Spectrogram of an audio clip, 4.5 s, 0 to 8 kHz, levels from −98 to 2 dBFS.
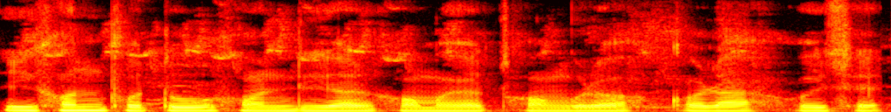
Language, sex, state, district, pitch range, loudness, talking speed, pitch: Assamese, male, Assam, Sonitpur, 115-125 Hz, -18 LUFS, 95 wpm, 120 Hz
